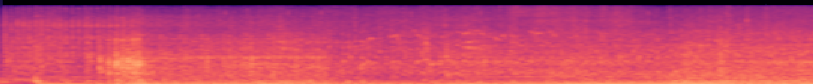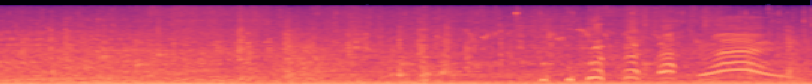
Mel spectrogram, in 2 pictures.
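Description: Tractor engine running steadily with a low, even drone. A short laugh comes near the end.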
